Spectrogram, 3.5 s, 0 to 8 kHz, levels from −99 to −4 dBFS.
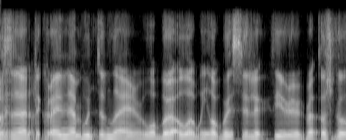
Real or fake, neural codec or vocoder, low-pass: fake; autoencoder, 22.05 kHz, a latent of 192 numbers a frame, VITS, trained on many speakers; 7.2 kHz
